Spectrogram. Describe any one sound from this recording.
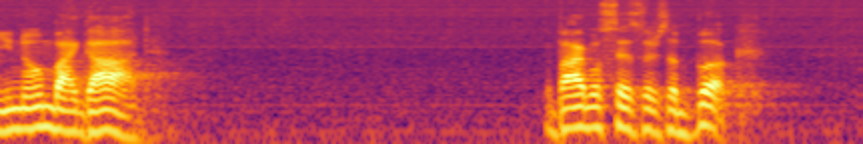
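A middle-aged man speaks calmly into a microphone in a reverberant room.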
